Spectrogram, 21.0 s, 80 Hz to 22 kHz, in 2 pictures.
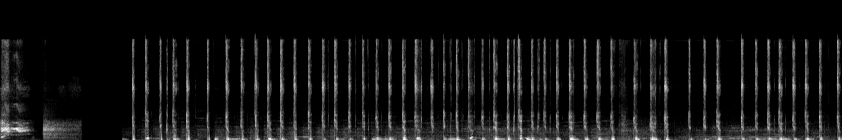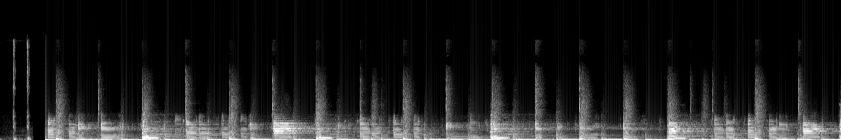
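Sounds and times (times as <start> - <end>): low wavering mouth sounds: 1.6 - 11.0
vocal percussion clicks: 1.6 - 11.0.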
